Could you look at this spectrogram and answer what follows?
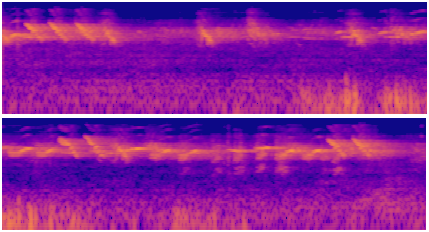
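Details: Double-collared seedeater singing tui tui zel zel, a continuous stream of high, rapid, buzzy chirps and sharp descending notes with a low rumble of background noise.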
